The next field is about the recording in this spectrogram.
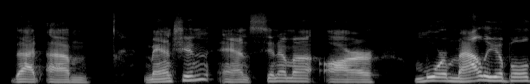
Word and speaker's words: Sinema: And meanwhile, we have these at least two Democratic senators, Joe Manchin of West Virginia and Kristen Sinema of, is it Sinema? How do you pronounce it? – Sinema? Sinema, as far as I understand it.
